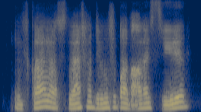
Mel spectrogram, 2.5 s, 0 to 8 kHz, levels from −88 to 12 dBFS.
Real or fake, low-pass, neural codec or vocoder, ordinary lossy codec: fake; none; codec, 16 kHz, 0.5 kbps, FreqCodec, smaller model; none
